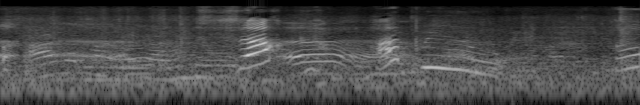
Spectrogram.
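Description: Young children's wordless vocalizing: several short gliding calls and shouts, the loudest a high rising squeal a little under two seconds in.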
